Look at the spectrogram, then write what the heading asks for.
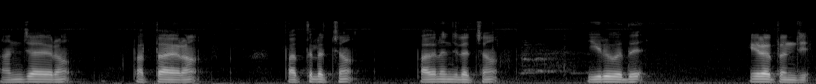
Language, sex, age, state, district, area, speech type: Tamil, male, 30-45, Tamil Nadu, Dharmapuri, rural, spontaneous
